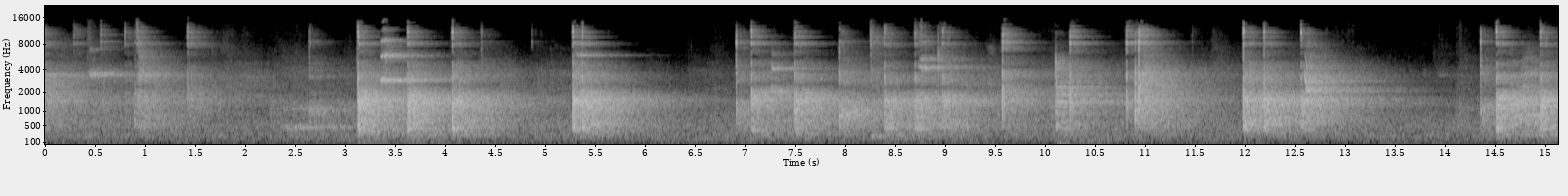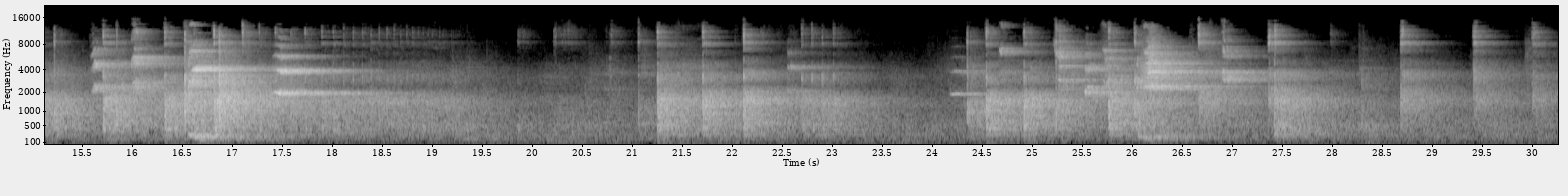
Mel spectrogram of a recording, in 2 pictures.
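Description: Table tennis rallies: the celluloid-type plastic ball clicking quickly back and forth off the rubber paddles and the table, each click ringing briefly in a reverberant hall. The clicks come in several runs of a few seconds each, one per point, with short pauses between them.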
